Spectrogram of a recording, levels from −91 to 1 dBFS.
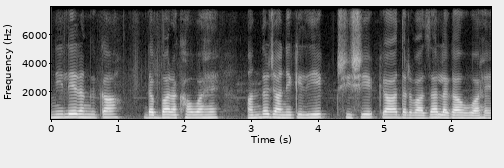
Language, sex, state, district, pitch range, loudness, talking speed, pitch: Hindi, female, Haryana, Charkhi Dadri, 190-205 Hz, -15 LUFS, 165 wpm, 195 Hz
